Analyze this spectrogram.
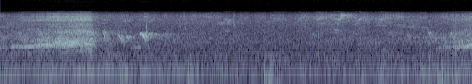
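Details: A bush stone-curlew at Mountain View Lodge, Oak Beach, near Port Douglas, Far North Queensland, gives a harsh, breathy, rasping hiss lasting several seconds, with a low hum and brief higher tones underneath; the bird sounds unhappy.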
